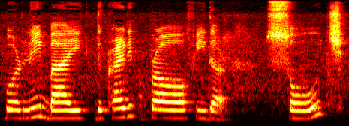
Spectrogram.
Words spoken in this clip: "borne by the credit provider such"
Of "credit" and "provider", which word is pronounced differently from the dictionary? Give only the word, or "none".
provider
